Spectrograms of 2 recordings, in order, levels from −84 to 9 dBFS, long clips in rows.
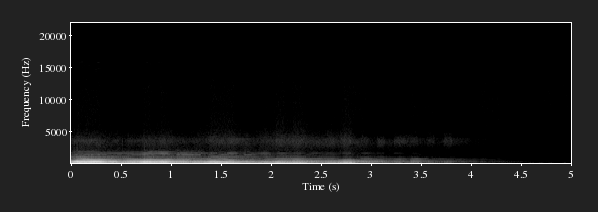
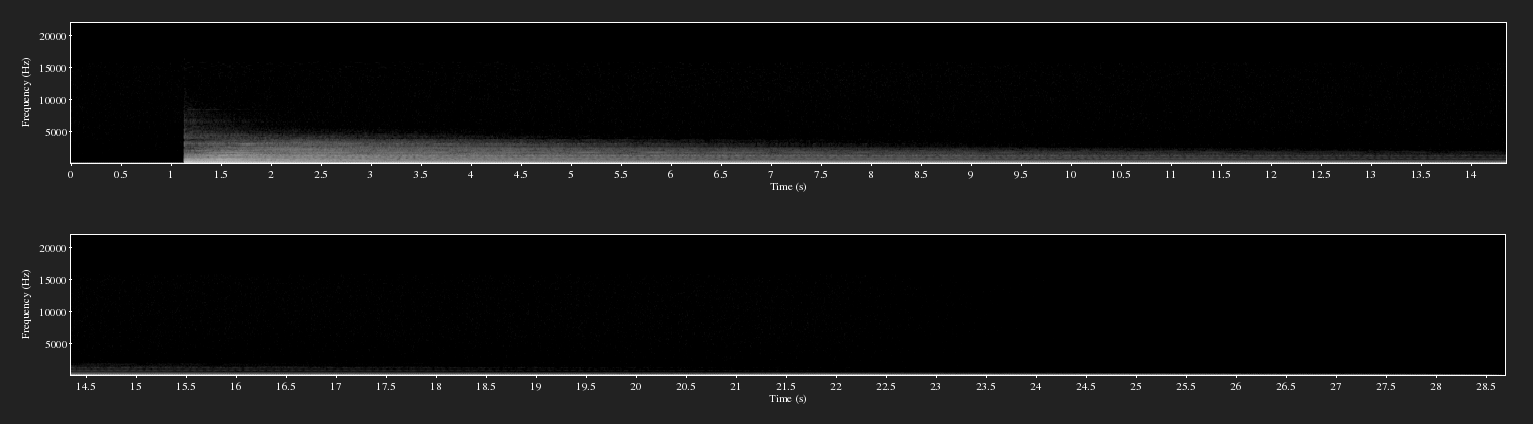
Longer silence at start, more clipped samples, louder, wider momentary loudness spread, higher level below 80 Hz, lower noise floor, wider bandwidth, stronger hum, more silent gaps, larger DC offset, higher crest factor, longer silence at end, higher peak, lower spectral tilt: second, 0 s vs 1.15 s; neither; about the same, -20 LUFS vs -21 LUFS; about the same, 16 LU vs 18 LU; second, -30 dBFS vs -24 dBFS; first, -74 dBFS vs -60 dBFS; about the same, 3.8 kHz vs 3.5 kHz; second, none vs 50 Hz at -55 dBFS; neither; second, under 0.1% vs 0.1%; about the same, 20 dB vs 18 dB; first, 2.05 s vs 1.75 s; about the same, 0 dBFS vs -2 dBFS; first, -12.5 dB/octave vs -11 dB/octave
